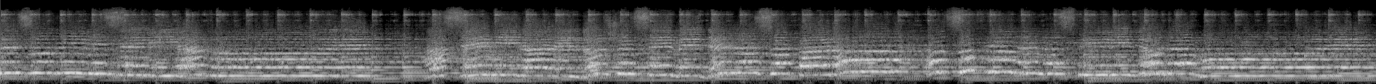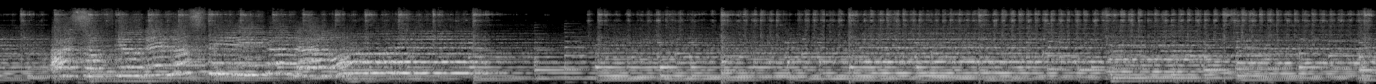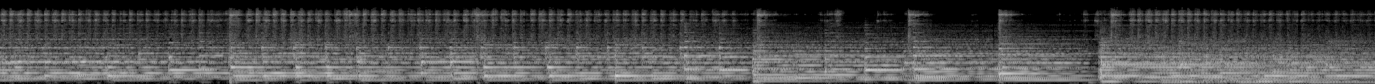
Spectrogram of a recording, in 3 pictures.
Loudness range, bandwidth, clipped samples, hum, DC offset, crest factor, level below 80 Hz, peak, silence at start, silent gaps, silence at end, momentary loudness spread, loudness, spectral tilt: 7 LU; 15.5 kHz; under 0.1%; none; under 0.1%; 14 dB; -60 dBFS; -2 dBFS; 0 s; none; 0 s; 8 LU; -17 LUFS; -3 dB/octave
